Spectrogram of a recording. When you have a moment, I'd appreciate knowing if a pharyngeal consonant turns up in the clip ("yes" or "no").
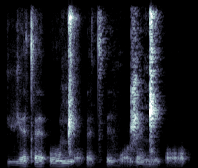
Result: no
